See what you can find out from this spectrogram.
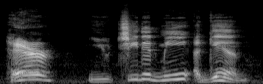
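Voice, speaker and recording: Man acting a grumpy, forceful storybook bear. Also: sits high, very animated, slow, gravelly, husky, pitched above the performer's own voice, full character voice. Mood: aggrieved. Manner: scowling, growling complaints, hollering. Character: grumpy, lazy male bear, indignant at being cheated. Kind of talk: children's storybook read-aloud.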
